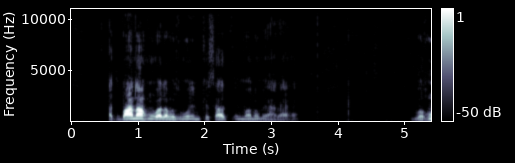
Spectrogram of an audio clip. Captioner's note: Arabic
